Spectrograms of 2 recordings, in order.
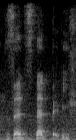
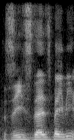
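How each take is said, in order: First: The letter is pronounced zed, British style. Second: The letter is pronounced zee, American style. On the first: The speaker calls it right. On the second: The speaker calls it wrong.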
